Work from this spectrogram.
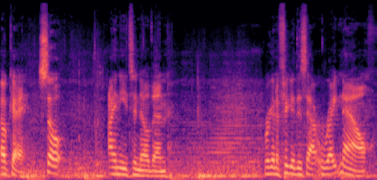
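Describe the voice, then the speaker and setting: A man's voice: medium pitch, a little slow, over music. A man giving casual gameplay commentary, thinking aloud in a rambling, musing way. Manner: rambling, musing, trails off into side thoughts. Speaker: gaming streamer, let's player.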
